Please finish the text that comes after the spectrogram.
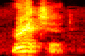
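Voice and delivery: "Richard" stressed on RICH, falling away after; first-syllable stress. Shown as a demonstration. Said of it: "the first syllable".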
